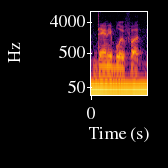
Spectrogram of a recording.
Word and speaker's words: Danny Bluefoot: Danny Bluefoot. – It's spelled just like it sounds. – Yep, no spaces, nothing.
